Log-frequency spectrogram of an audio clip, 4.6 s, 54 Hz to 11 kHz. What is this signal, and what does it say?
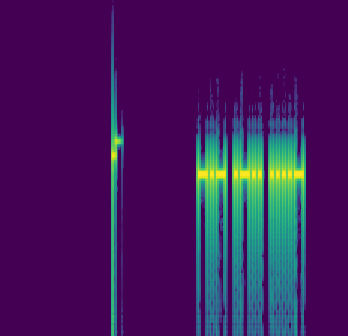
Morse code, heard as a keyed tone, about 30 wpm, 700 Hz. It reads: KL4
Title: USA Call Sign Prefixes - 30wpm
